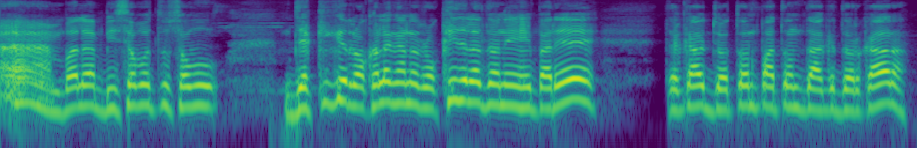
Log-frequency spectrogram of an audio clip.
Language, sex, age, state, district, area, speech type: Odia, male, 45-60, Odisha, Balangir, urban, spontaneous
